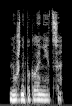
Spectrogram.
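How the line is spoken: Whisper. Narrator (Russian): шепнул Альгидрас

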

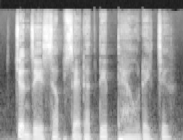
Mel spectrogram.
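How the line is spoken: Grumbling sigh. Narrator (Vietnamese): Sư lầu bầu thở dài

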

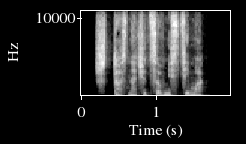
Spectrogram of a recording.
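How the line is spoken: Whispered. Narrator (Russian): прошептала

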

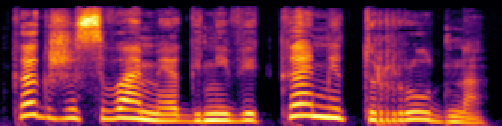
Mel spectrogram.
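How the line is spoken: Sighing. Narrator (Russian): вздохнул Тьерри

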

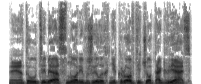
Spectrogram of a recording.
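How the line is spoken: Angry growl. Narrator (Russian): гневно зарычал Олаф

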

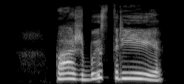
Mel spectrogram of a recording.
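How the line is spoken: Shout. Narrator (Russian): выкрикнула я

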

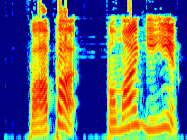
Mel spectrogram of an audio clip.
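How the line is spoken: Full-throated distant yell. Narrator (Russian): во все горло заорал он оттуда

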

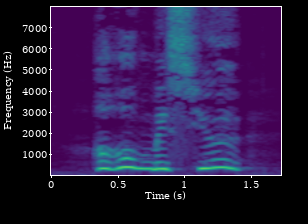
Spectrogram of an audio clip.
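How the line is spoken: Exclaiming. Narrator (Italian): esclamò Victorine

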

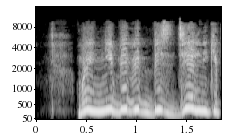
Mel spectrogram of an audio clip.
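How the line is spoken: Faltering, near tears. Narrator (Russian): пролепетала, чуть не плача Селедочка

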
